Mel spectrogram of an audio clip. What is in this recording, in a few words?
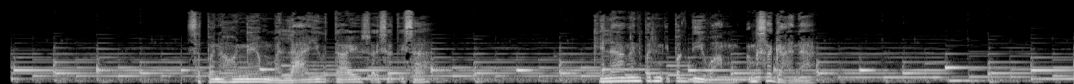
Tagalog; Lessandra Homes; Bastat May Bintana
